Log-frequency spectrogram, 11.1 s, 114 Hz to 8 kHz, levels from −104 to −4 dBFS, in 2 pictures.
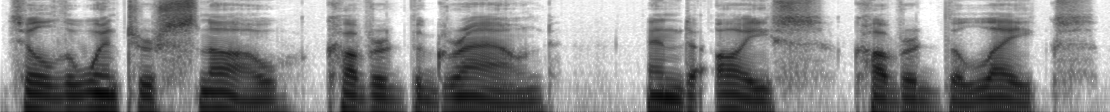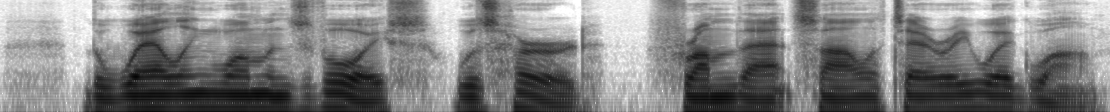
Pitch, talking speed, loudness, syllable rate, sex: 100 Hz, 120 wpm, -18 LUFS, 3.8 syllables/s, male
